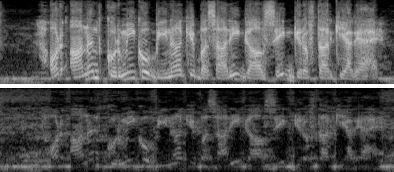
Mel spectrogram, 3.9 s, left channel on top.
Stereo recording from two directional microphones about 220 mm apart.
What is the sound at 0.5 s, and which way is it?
Speech, 55° left (ahead or behind).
